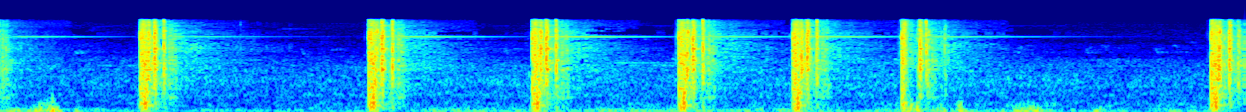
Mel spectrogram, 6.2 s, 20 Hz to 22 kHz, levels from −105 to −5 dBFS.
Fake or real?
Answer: real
